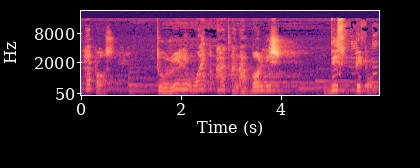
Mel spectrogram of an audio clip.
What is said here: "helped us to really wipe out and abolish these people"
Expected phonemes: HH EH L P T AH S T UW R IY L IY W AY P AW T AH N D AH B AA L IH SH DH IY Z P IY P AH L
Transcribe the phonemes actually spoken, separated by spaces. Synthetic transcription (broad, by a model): HH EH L P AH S T UW R IY L IY W AY P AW T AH N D AH B AA L IH SH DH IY S P IY P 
